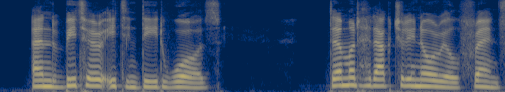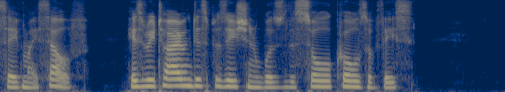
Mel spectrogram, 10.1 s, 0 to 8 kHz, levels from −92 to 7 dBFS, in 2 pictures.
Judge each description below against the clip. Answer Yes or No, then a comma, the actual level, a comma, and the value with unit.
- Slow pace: Yes, slow, 130 wpm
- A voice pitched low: No, high, 190 Hz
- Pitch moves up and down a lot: No, average, 3.7 semitones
